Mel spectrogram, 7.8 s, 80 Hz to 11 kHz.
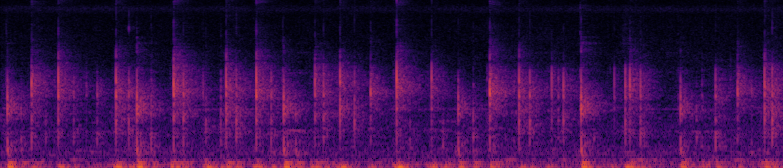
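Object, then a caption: Mechanical keyboard with plastic keycaps. Fingertips slowly type on a 75% mechanical keyboard with ABS keycaps in a light blue plastic case. Short, dry clacks arrive at an uneven, relaxed pace, each with a bright click and a quick fade. A steady low rumble and a faint constant high tone sit underneath.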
